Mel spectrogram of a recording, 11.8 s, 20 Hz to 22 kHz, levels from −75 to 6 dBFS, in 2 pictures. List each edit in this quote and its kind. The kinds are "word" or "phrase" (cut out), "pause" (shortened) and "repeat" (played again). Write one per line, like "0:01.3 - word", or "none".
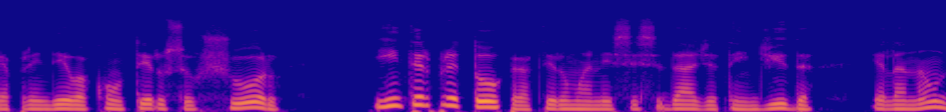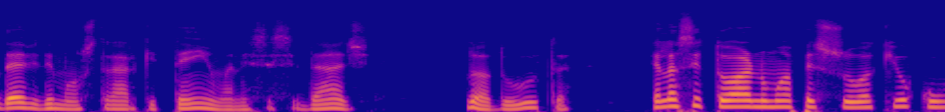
0:03.1 - word
0:08.8 - word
